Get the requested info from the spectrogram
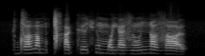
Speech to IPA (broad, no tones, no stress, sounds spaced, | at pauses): dʲ ɘ ðˤ ɘ m ǀʰ a kʲ ɒ ç õ m ɔ j æ z õ ɲ ɘ j zˤ ɘ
